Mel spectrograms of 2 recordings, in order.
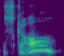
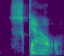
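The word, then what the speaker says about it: skål: How do you say that, though? Am I saying it right? Skull? I don't think so. Scowl. Scowl? Cool. Scowl.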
